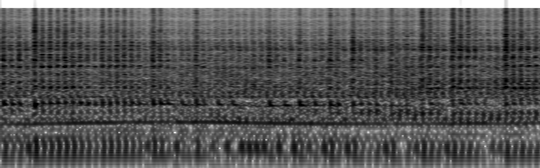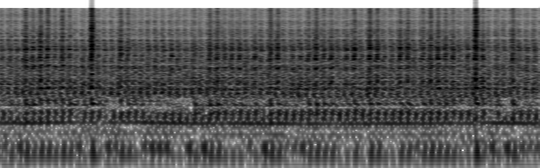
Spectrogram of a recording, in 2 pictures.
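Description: Field Marshall tractor's single-cylinder two-stroke diesel engine idling, a steady, rapid and even train of firing beats.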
